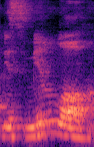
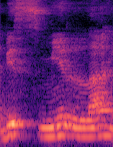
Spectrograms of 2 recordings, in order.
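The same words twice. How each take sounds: First: The 'llah' is thick, sounding like 'o'. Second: The 'llah' is thin, with a clear 'a'. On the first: The speaker calls it wrong. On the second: The speaker calls it right. "Jadi a ya"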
